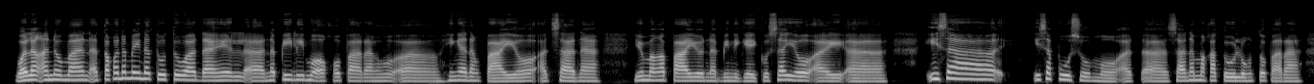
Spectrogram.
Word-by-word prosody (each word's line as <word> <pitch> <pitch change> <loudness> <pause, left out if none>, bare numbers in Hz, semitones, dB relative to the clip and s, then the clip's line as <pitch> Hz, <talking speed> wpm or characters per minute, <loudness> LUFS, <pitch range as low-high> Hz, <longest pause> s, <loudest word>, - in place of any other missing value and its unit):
Walang 195 +4 +5
anuman 210 -1 +2
at 195 - -3
ako 230 +4 +2
nama'y 280 -1 +2
natutuwa 225 -5 +2
dahil, 185 0 +1
ah, 170 0 +1
napili 215 +4 -1
mo 205 -4 +1
ako 175 +1 -2
para 160 -2 -1
hu 160 0 -4
ah, 150 -1 -2
hingan 190 +5 -1
ng 180 -1 -3
payo 150 +3 +1
at 155 0 -5
sana 160 -2 0 0.3
yung 195 +2 -1
mga 195 0 +1
payo 170 0 +3
na 165 -1 -4
binigay 160 -1 -2
ko 170 - -5
sayo 190 -1 +1
ay, 150 -1 0
ah, 145 -1 -1 0.4
isa 250 -4 +3 0.4
isapuso 220 -7 0
mo 150 -3 -3
at, 150 -1 -4
ah, 150 0 -1
sana 175 +6 -1
makatulong 175 -4 0
'to 180 0 -3
para 150 0 -2
175 Hz, 170 wpm, -23 LUFS, 160-205 Hz, 0.4 s, Walang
